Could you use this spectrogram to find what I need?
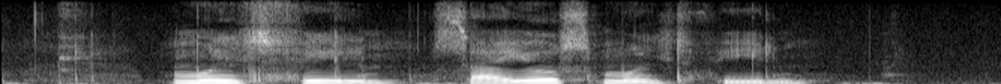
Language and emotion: Russian, neutral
